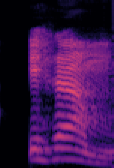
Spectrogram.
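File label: "ihram", Malay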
